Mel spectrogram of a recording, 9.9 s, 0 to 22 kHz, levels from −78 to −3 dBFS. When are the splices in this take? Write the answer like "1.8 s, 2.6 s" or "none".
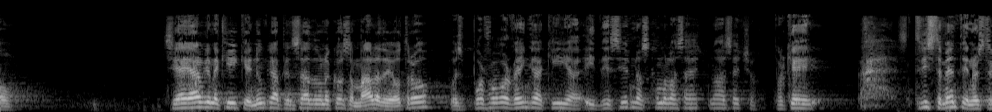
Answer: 7.6 s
